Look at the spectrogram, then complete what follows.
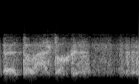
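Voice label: Hungarian aircraft destroyed mood low, speech; War Thunder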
